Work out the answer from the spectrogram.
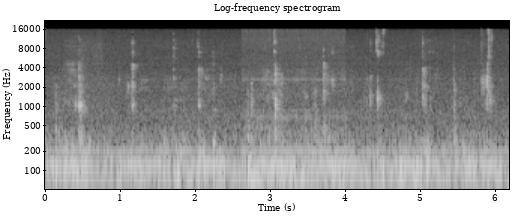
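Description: A person chewing a mouthful of soft cheesecake close to the microphone: short, irregular wet mouth clicks and smacks about every half second to second, over a steady low hum.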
